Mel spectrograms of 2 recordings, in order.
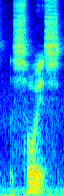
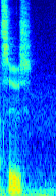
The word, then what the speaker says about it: Seuss: Uh, Seuss is the mother's maiden name, and it is pronounced Sois. Sauce? S O I S E? – Sois. – Sois, not Seuss. Tell me that wasn't a good one.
